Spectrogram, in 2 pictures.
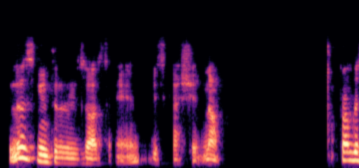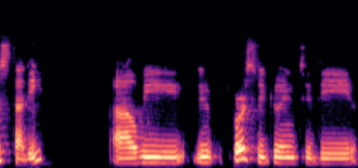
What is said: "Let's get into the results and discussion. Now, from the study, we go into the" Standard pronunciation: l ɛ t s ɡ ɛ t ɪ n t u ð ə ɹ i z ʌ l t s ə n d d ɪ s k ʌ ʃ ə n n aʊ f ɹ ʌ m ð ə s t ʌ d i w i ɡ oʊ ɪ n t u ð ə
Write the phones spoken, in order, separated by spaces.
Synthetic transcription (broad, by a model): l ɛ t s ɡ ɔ ɪ n t u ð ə ɹ i z ʌ l t s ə n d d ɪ s k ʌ ʃ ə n n aʊ f ɹ ʌ m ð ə s t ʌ d i w i ɡ oʊ ɪ n t u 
